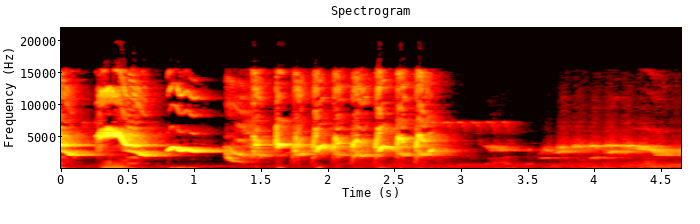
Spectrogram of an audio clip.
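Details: Kacer (Oriental magpie-robin) song used as a lure to make non-singing magpie-robins sing: bright falling whistles, a rapid run of rhythmic chirped notes, then a long, thin sustained whistle.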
